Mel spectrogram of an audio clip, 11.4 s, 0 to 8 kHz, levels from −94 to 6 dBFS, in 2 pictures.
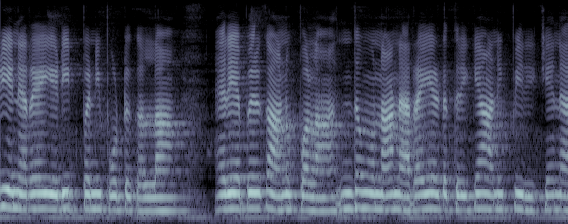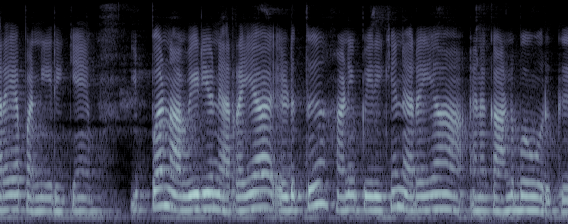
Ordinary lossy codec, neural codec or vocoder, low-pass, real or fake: none; none; none; real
